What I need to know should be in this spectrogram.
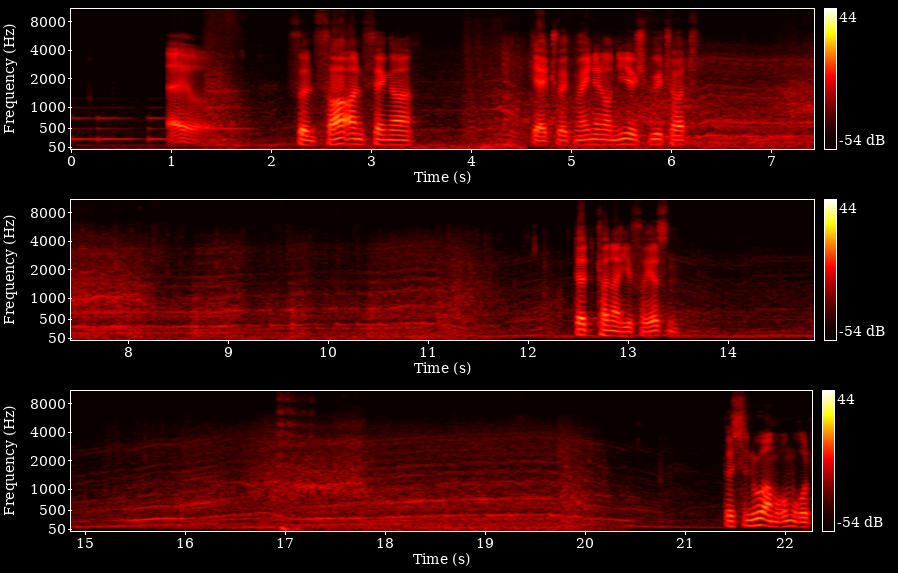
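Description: A racing car engine hums and revs up and down.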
